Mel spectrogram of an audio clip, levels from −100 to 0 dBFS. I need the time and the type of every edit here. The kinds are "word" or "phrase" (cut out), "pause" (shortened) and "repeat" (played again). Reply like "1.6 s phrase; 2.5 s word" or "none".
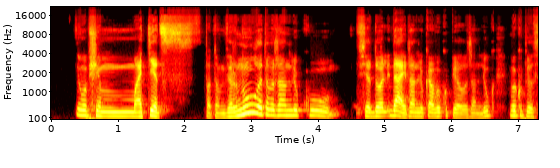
4.6 s word; 5.4 s word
